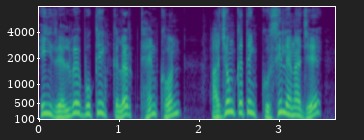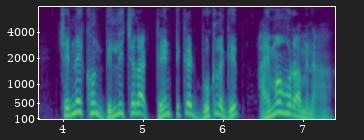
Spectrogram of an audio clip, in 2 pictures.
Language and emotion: Santali, happy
